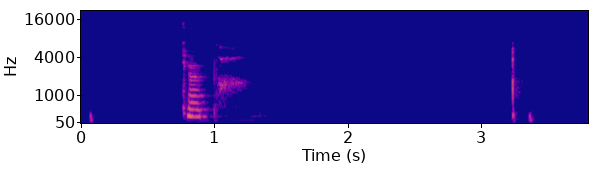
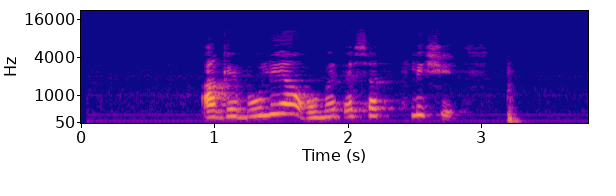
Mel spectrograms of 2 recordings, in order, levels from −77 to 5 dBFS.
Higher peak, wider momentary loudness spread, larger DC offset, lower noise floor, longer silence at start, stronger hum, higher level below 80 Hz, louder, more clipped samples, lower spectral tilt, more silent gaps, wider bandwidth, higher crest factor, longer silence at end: second, -14 dBFS vs 0 dBFS; about the same, 14 LU vs 15 LU; neither; first, under -90 dBFS vs -57 dBFS; second, 0.05 s vs 0.9 s; neither; second, -84 dBFS vs -50 dBFS; second, -38 LUFS vs -20 LUFS; neither; second, -3.5 dB/octave vs -6 dB/octave; neither; first, 14.5 kHz vs 11 kHz; first, 30 dB vs 22 dB; about the same, 0.45 s vs 0.5 s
